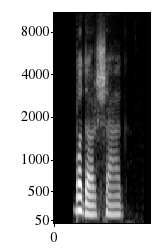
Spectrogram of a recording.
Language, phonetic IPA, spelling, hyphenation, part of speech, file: Hungarian, [ˈbɒdɒrʃaːɡ], badarság, ba‧dar‧ság, noun, Hu-badarság.ogg
- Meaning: gibberish, nonsense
